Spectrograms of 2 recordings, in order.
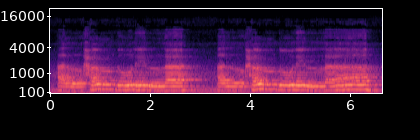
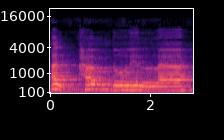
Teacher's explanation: Ketika lam disukun, ya, maka membaca sifatul tawassut dengan cara tidak digentakkan, ya, kemudian tidak terlalu panjang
